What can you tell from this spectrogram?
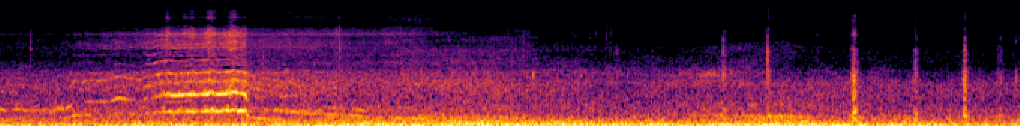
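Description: Electric motors of a twin-motor RC speed boat whining, the pitch rising and then falling away over a couple of seconds, over steady wind rumble on the microphone.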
